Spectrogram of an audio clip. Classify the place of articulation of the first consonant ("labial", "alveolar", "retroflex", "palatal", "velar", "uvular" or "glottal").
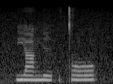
palatal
